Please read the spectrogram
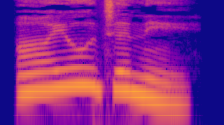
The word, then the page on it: ಆಯೋಜನ: āyōjana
